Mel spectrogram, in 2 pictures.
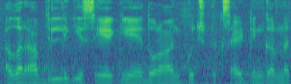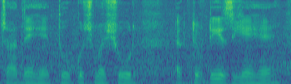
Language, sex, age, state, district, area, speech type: Urdu, male, 18-30, Delhi, North East Delhi, urban, spontaneous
